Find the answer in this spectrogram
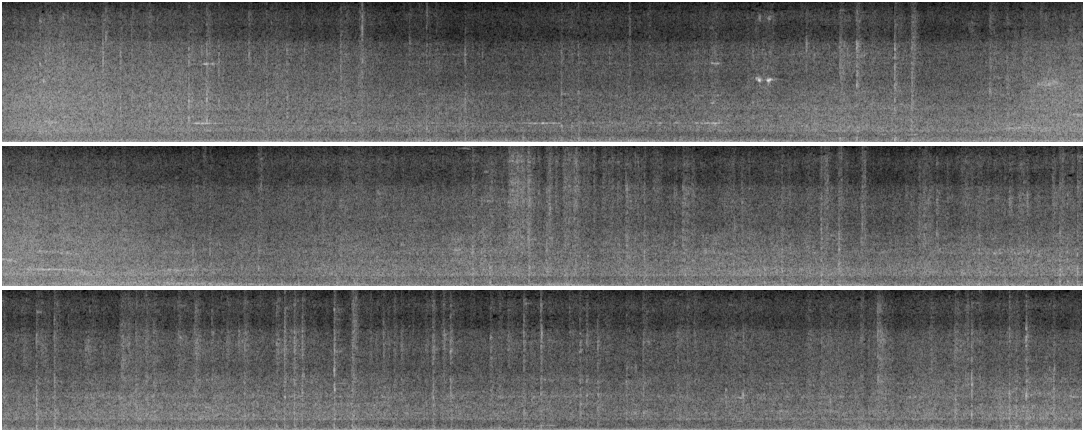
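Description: Miniature park train running steadily along its track: a continuous rumble from the wheels and rail with a constant low drone.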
